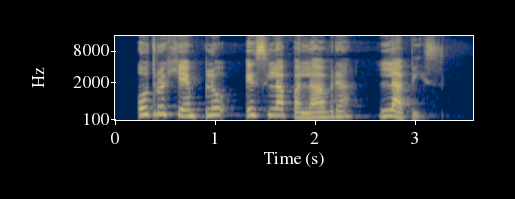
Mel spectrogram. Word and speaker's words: lápiz: ejemplo es la palabra lápiz lápiz es una palabra grave porque se acentúa en la penúltima sílaba lápiz un ejemplo de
